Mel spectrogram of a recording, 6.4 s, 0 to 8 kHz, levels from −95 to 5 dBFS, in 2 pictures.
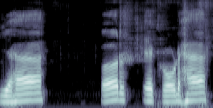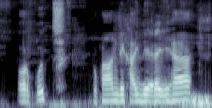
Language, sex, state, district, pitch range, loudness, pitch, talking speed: Hindi, male, Uttar Pradesh, Saharanpur, 125-150 Hz, -14 LUFS, 135 Hz, 115 wpm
